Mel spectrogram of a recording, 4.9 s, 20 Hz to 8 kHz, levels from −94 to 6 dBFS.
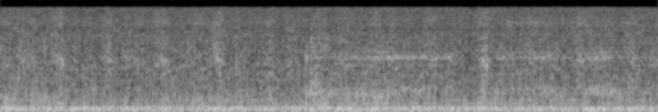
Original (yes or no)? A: no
